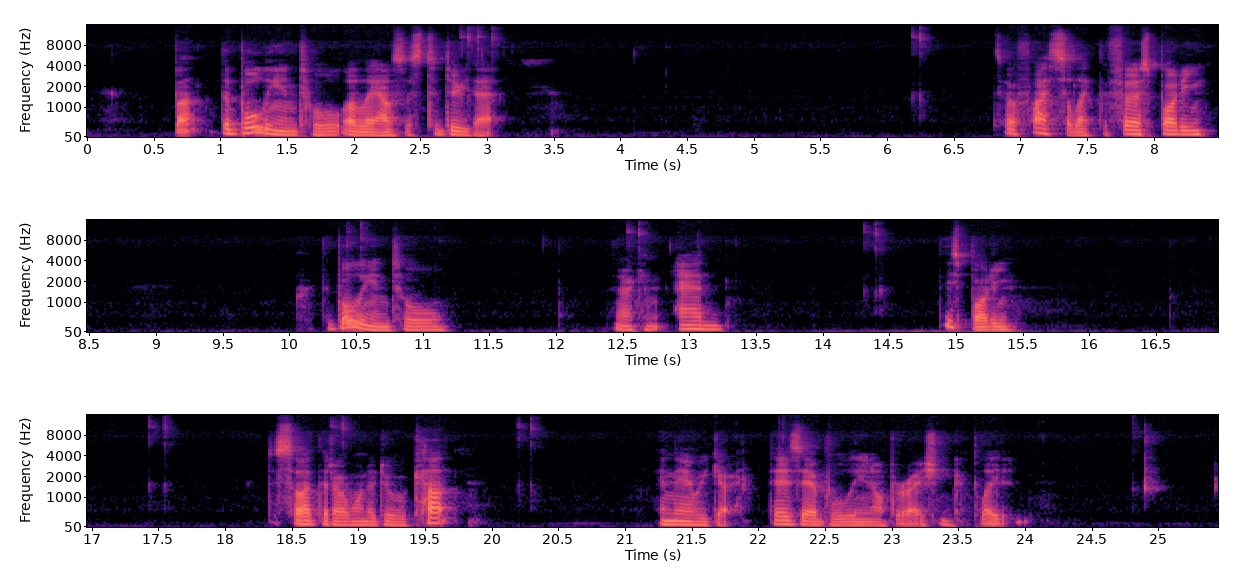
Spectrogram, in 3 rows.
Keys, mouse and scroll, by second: 4.9 click, 8.4 click, 12.5 click, 14.6 click, 16.4 click, 19.5 click, 20.8 click, 22.2 click, 24.0 middle click, 24.2 scroll down 1, 24.3 click, 24.5-25.4 middle drag.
